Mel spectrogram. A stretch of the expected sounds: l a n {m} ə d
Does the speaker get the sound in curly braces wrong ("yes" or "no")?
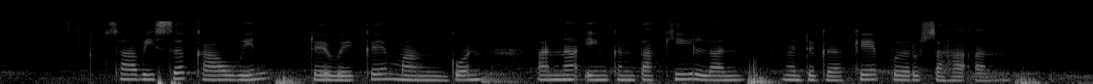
yes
